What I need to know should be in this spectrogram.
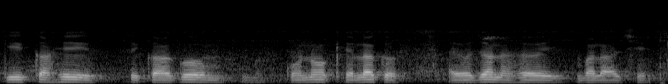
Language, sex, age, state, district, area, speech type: Maithili, male, 30-45, Bihar, Begusarai, urban, read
